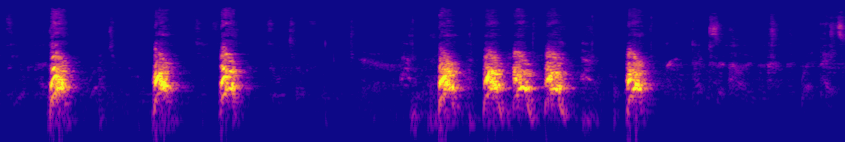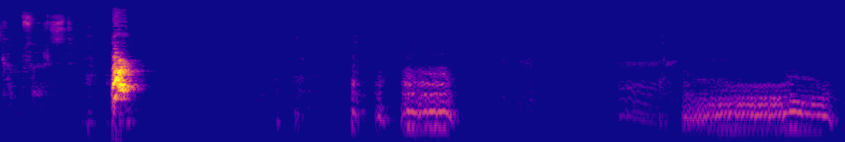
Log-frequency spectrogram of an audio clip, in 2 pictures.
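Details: Dog barking at the Pets at Home advert on a television, bursts of sharp barks through the first ten seconds with faint television sound between, then quiet and a person's voice near the end.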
